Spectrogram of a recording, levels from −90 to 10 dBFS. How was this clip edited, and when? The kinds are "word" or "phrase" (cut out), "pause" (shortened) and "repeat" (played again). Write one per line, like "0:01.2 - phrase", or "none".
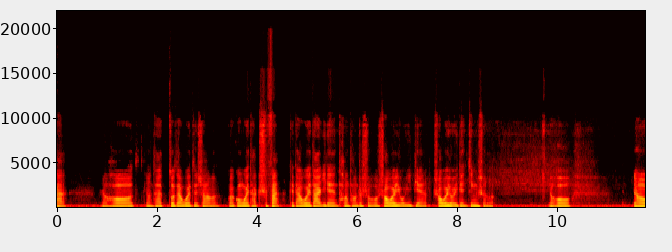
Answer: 0:04.5 - pause
0:07.4 - pause

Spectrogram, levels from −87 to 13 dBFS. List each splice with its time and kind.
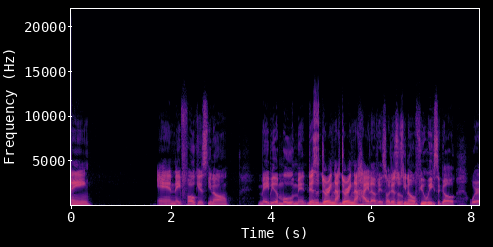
0:02.7 - phrase
0:04.7 - word
0:05.3 - repeat
0:06.6 - word

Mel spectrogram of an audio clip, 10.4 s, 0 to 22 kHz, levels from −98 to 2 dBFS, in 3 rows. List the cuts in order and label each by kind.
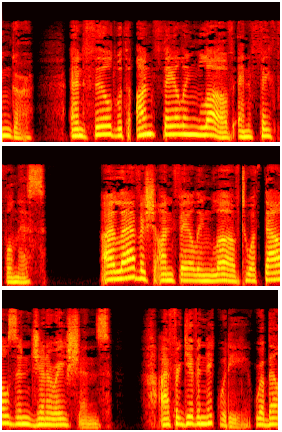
none

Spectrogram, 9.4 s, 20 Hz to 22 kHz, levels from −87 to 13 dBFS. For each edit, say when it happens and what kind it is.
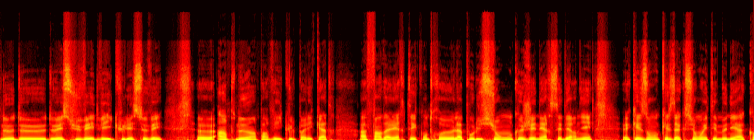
none

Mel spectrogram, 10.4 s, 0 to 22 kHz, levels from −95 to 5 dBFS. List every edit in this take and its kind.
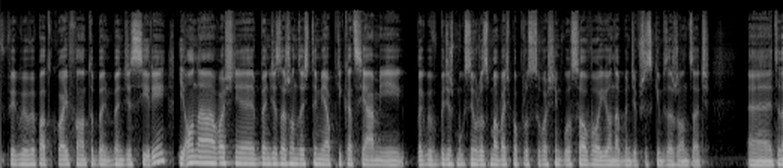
0:02.3 - pause

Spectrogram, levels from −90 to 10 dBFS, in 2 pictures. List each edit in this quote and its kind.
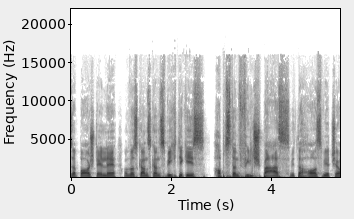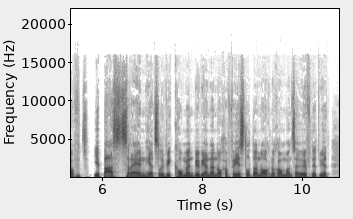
0:01.0 - pause
0:02.8 - pause
0:05.8 - pause
0:07.8 - word

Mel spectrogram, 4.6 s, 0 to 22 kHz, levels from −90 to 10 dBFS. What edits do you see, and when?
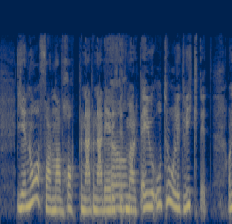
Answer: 0:01.8 - repeat

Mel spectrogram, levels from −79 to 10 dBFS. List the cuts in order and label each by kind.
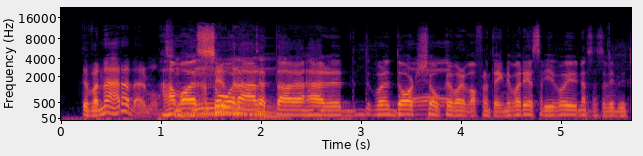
0:01.9 - word
0:04.8 - word

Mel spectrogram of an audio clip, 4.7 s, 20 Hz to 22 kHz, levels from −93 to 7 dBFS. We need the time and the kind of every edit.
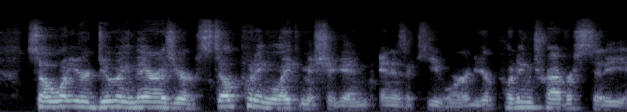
none

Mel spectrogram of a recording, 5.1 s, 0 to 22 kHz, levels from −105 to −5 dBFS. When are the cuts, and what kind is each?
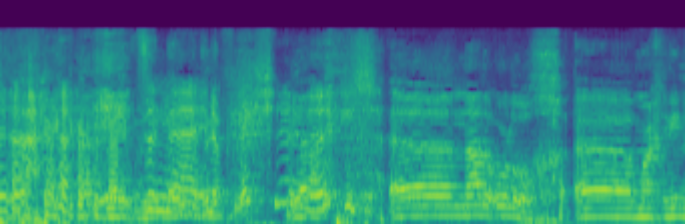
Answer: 0:01.0 - word

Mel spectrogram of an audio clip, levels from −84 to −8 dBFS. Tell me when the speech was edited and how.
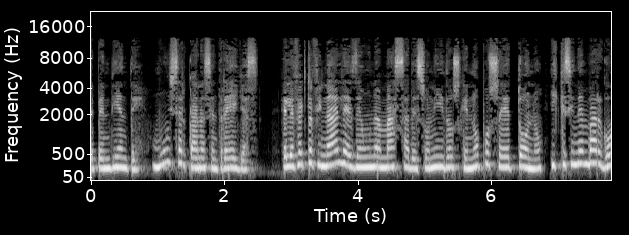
none

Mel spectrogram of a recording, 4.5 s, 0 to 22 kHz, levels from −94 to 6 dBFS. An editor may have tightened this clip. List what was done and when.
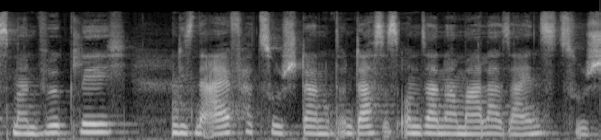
0:01.3 - word
0:02.5 - word
0:03.0 - word

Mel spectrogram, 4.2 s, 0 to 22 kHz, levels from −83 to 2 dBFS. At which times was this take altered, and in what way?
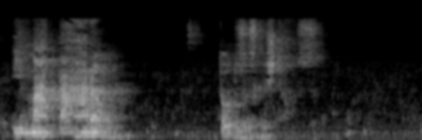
none

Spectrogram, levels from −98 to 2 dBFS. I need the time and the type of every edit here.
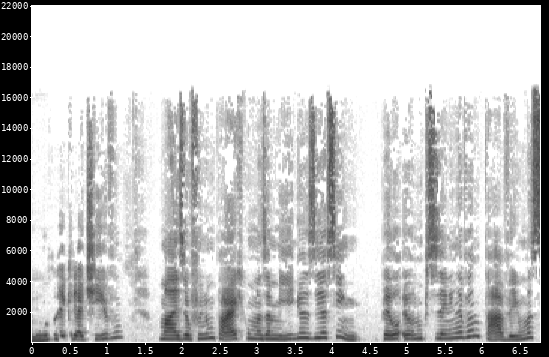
none

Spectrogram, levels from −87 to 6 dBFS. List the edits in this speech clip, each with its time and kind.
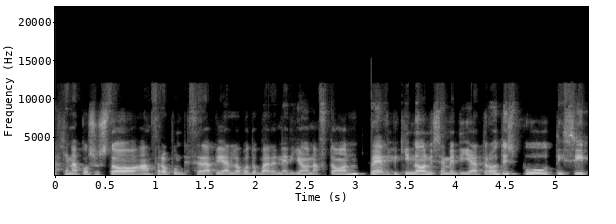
0:01.3 - word
0:03.3 - word

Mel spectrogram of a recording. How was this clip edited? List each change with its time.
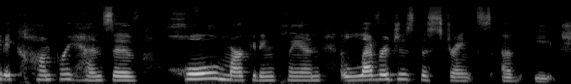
0:03.4 - word

